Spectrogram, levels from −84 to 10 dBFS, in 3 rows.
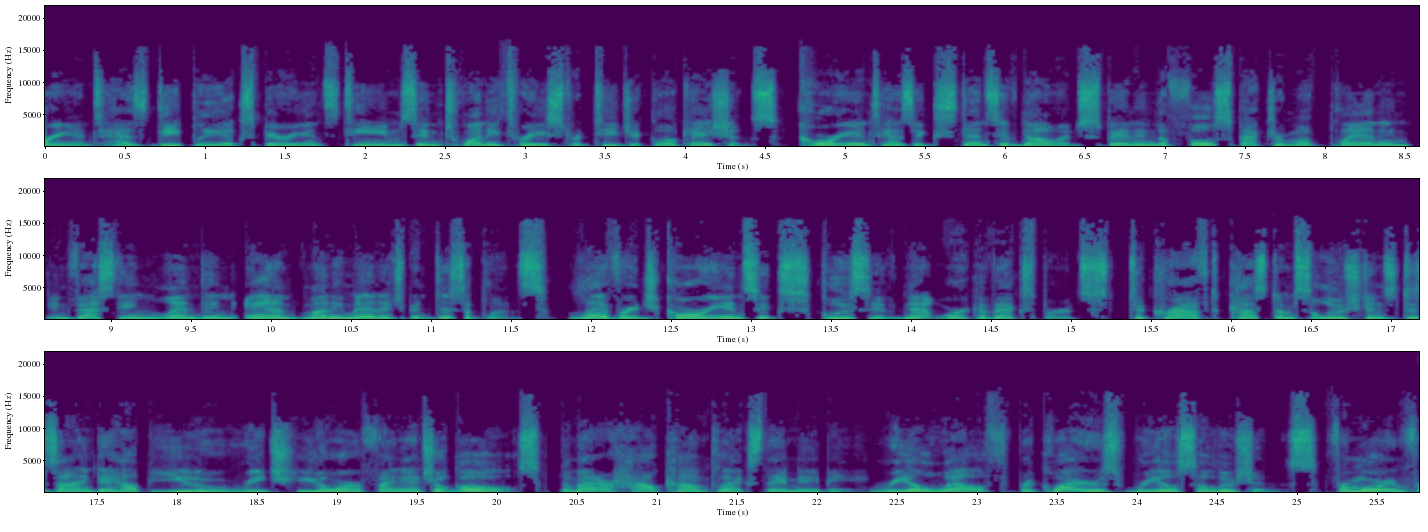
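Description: Throughout this speech clip there is clock drift between sender and receiver: the sender's clock runs roughly three percent slow, so the receiver's jitter buffer keeps draining. On a waveform this shows as small, unevenly spaced seams rather than one obvious break, heard as recurring timing hiccups.

From 0.54 to 25.67 s, repeated timing corrections compensate by repeating short pieces, all in the same direction. Playback runs at 98% speed and adds about half a second overall. On a spectrogram, harmonic patterns briefly repeat at irregular intervals.

Between 4.24 and 7.85 s come scattered short gaps, about seven of them, each roughly 10 ms at most. The receiver covers each lost or late packet by continuing the last sound. These are heard as brief ticks. A spectrogram shows tiny smeared, flattened slivers.

From 11.76 to 13.29 s, about three more scattered short gaps occur, again up to roughly 10 ms, patched by extending the preceding sound. 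They are heard as isolated ticks. On a waveform, each shows as a few milliseconds of repeated cycles where the signal should change.

Between 15.78 and 23.63 s, about ten scattered short gaps appear. The longest is roughly 40 ms, enough to be heard as a short smear rather than a tick. On a spectrogram these show as horizontal smears where frequency content freezes briefly before the signal resumes.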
